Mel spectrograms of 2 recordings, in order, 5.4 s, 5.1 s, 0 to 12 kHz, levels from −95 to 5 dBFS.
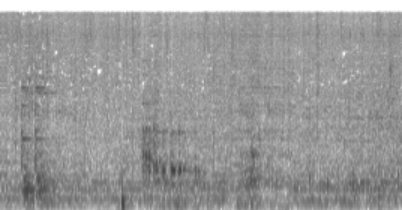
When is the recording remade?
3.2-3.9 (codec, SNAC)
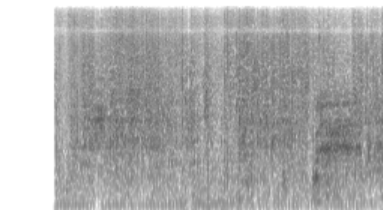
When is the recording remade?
2.4-3.4 (vocoder, Vocos)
